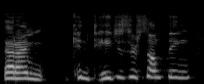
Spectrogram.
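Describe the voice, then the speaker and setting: A woman's voice: high-pitched, fairly quick, close to an everyday voice. A woman playing a spoiled, popular teenage girl at a table read, whiny and pleading with her father. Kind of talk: table read of an amateur play.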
